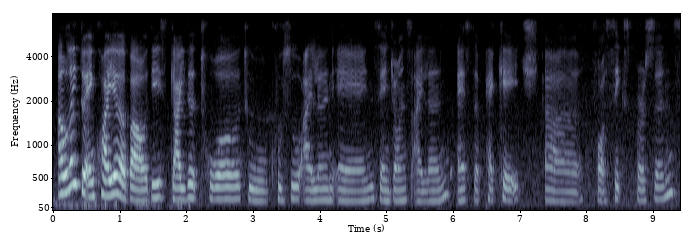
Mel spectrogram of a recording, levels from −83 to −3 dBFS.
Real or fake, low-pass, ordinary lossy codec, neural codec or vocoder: real; 7.2 kHz; Opus, 32 kbps; none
